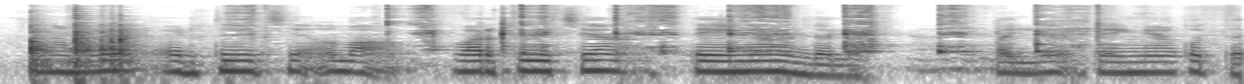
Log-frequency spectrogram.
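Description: A metal spoon stirring and scraping inside a steel vessel of thick unniyappam rice-and-jaggery batter. Each stroke against the metal gives a short squeaky, ringing tone, in a quick repeated series.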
